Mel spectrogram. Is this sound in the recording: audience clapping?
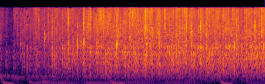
yes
